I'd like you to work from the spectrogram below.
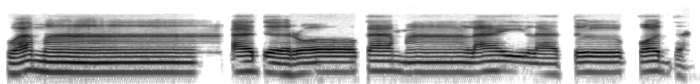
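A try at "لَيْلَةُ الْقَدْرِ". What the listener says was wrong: Bagus, mau taknya ada hamas, kasih sedikit ya, karena tak itu ada syiddah dan hamas. Jadi kalau ini tadi terdengarnya hamas. Lailatul qadar. Lailatul qadar.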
